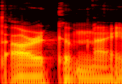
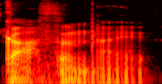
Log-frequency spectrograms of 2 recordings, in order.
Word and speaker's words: Arkham Knight: coming out next year i just realized i mispronounced the name the title is called arkham knight not gotham night well wasn't there like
